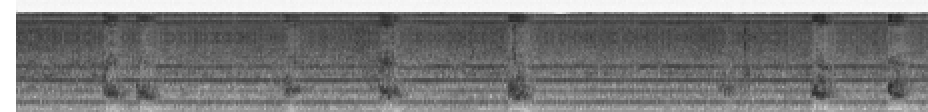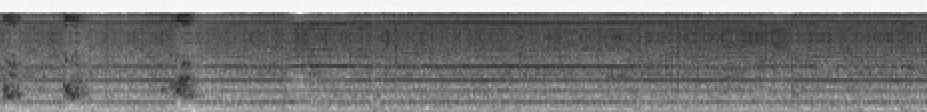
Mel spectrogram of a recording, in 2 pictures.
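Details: A shop dog in training yips while helping vacuum the shop: short, high, repeated yelps in irregular bursts over a steady whining vacuum cleaner hum that runs throughout.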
